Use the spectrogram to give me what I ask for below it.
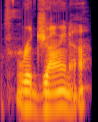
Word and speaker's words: Regina: Saskatchewan I don't know Regina Regina Regina is the city that rhymes with fun oh my God that's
